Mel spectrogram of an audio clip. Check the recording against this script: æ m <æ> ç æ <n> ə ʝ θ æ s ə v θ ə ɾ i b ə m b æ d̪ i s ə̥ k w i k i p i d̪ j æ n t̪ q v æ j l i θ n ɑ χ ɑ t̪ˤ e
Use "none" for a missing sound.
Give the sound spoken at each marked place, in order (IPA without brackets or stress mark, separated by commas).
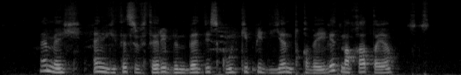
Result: æ, n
